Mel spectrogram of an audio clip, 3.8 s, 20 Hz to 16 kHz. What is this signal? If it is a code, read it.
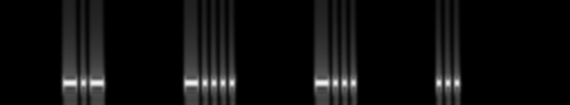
Morse code, heard as a keyed tone, about 40 wpm, spaced as for 14 wpm, 700 Hz. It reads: K6BS
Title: USA Call Signs - 4 Characters - 6x Character Spacing - 40wpm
